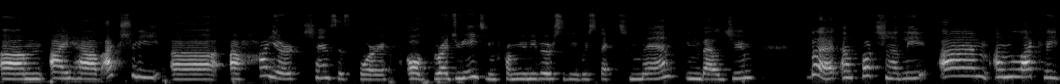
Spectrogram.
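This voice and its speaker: In an Italian accent, a woman projects a raised voice with a bright, sharp tone, high pitch, and ordinary pitch variation. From Italy. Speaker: physicist and science communicator. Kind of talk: webinar presentation. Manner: halting, many fillers.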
